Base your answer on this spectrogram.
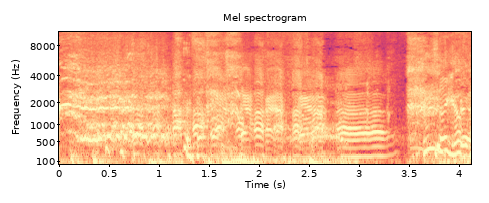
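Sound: horse neighing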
